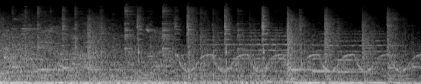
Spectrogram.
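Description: A wailing ambulance siren sweeps up and down repeatedly over road traffic noise in Rembang, Indonesia, fairly close and prominent throughout.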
